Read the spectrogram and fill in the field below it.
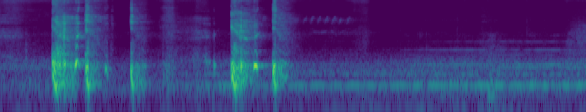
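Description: Two bursts of harsh coughing, about five coughs in all, followed by quiet room noise; an ordinary cough from someone unwell.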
